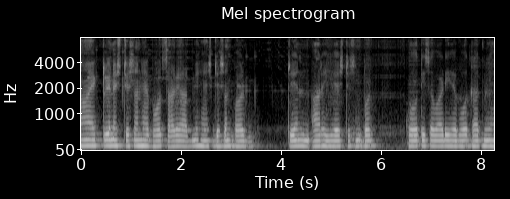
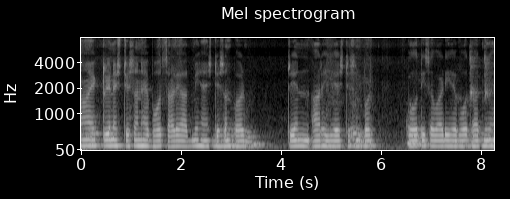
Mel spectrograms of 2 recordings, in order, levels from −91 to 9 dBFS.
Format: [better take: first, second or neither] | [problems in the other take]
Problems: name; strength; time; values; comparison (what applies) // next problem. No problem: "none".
second | noise reduction (neural separator model SepFormer DNS4)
